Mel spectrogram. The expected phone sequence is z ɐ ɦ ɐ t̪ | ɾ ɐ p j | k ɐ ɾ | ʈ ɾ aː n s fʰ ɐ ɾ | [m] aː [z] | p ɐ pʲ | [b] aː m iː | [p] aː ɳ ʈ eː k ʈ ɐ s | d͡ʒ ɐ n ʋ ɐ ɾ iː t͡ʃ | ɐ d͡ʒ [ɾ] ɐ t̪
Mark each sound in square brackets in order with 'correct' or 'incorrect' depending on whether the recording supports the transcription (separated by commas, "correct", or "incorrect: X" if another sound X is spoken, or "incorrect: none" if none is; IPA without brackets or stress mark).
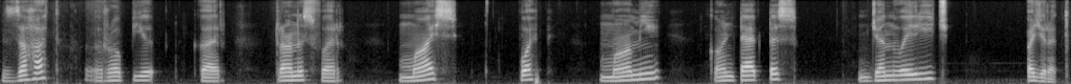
correct, incorrect: s, incorrect: m, incorrect: k, correct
